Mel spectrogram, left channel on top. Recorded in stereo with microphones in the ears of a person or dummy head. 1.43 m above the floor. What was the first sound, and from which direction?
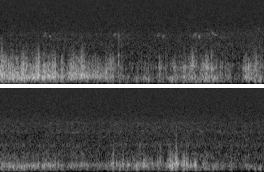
Only background noise.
